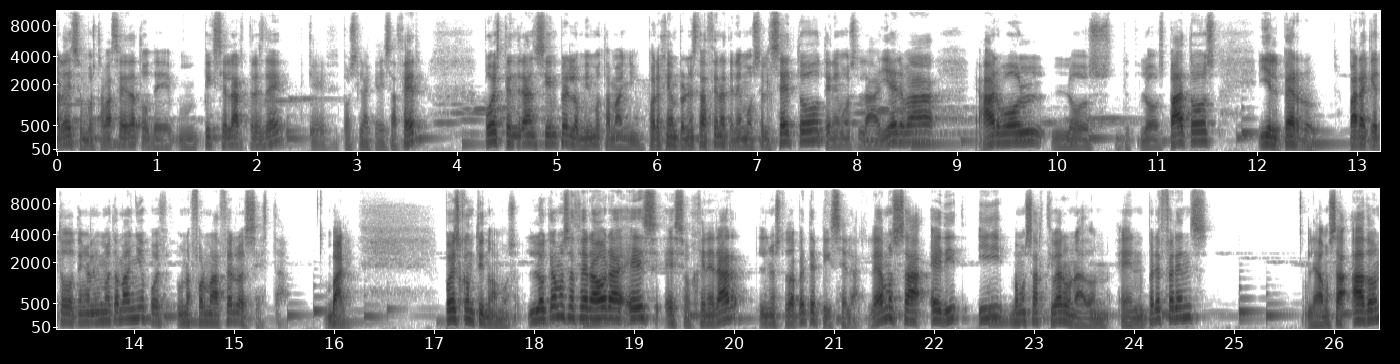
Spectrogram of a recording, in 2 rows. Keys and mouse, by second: 22.1-24.4 drag.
